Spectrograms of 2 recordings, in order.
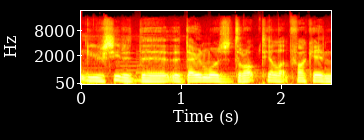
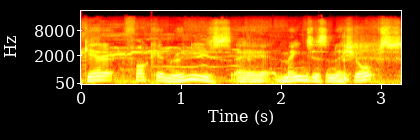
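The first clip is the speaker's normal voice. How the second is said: normal talking voice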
